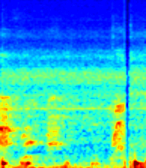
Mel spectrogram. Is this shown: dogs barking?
yes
